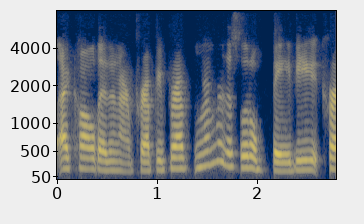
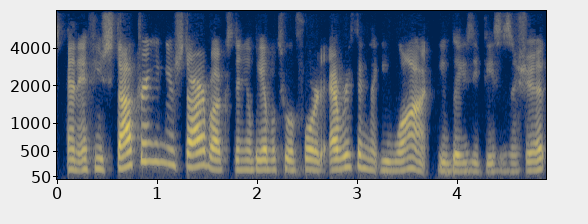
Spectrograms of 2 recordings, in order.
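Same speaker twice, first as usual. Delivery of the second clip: plain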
